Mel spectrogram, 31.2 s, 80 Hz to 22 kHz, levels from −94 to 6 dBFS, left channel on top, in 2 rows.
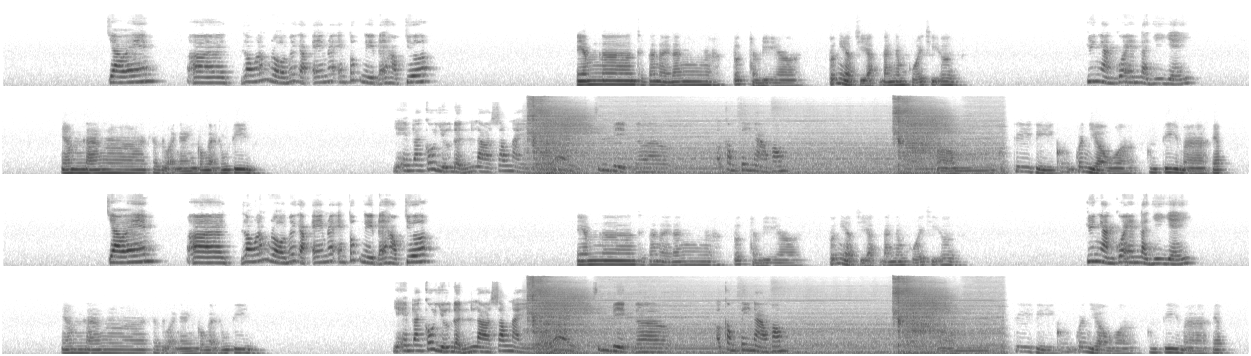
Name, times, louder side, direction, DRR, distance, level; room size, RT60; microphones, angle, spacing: voice 1, 1.3-1.9 2.3-5.4 13.6-14.9 20.5-24.0 24.5-25.5, right 5 dB, 60° right, 0.4 m, -30 dB
voice 2, 7.2-10.0 10.3-12.0 16.3-18.8 27.3-30.8, left 5 dB, 75° left, 0.4 m, -30 dB
sound 1, 22.1-28.1, right 1 dB, 25° right, 0.7 m, -32 dB
2.2 x 2.1 x 3.0 m
head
